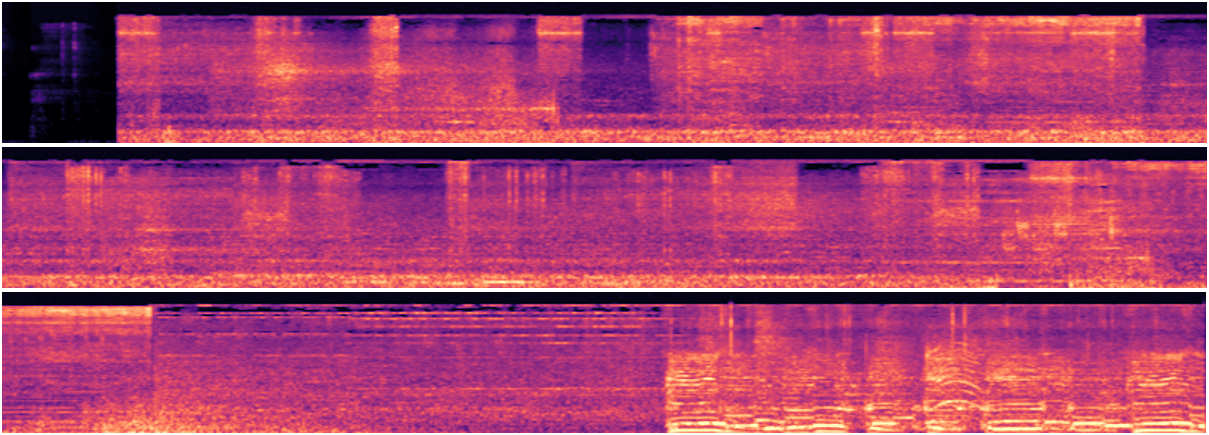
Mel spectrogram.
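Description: Music video soundtrack playing: a quieter, noisy intro with a few low rumbles, then the song comes in loudly with guitar about twenty seconds in.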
